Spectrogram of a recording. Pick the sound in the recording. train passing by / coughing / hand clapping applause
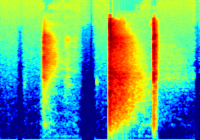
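hand clapping applause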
